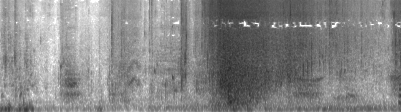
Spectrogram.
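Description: Ice water splashing as a person sinks into a full inflatable cold-plunge tub, starting suddenly about three seconds in. Water then spills over the tub's rim and pours onto the ground, fading away.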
